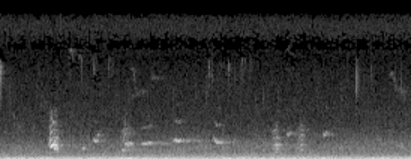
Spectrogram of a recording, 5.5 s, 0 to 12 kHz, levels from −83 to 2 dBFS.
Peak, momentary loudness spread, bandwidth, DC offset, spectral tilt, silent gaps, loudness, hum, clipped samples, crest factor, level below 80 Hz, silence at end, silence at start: -2 dBFS; 5 LU; 10 kHz; under 0.1%; -8 dB/octave; none; -19 LUFS; none; under 0.1%; 12 dB; -16 dBFS; 0 s; 0 s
